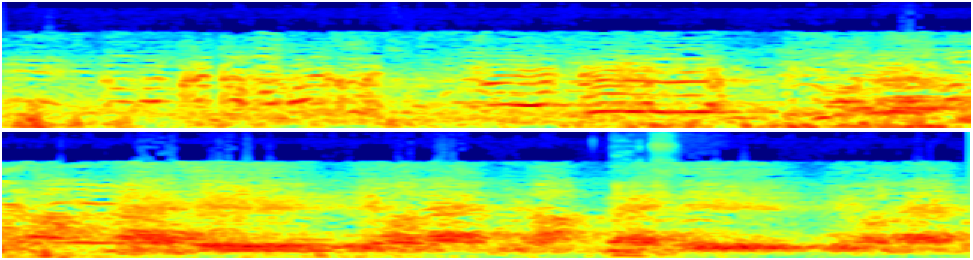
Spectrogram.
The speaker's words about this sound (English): Paris Saint-Germain at the end of the season, fans went down and protested outside the club's headquarters where they were calling him like an SOB, super loud. Listen to this.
